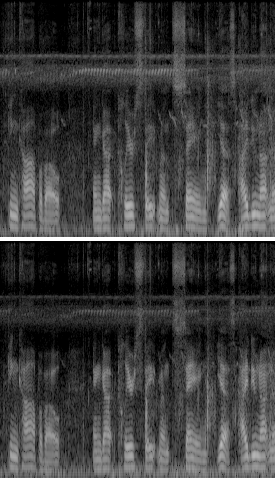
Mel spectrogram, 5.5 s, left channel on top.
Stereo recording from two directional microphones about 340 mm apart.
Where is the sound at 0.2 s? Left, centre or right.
Centre.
